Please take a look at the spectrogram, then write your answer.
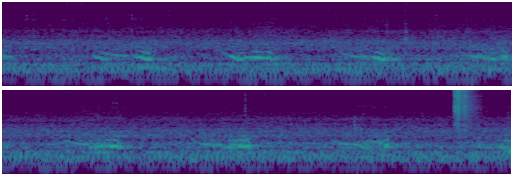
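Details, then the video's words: Sleeping black golden British Shorthair father cat cuddling mother cat and kittens, snoring loudly: low rhythmic rasping breaths repeated about every one and a half seconds over a steady purr-like rumble, a brief click near the end. "hugs all to sleep and snoring loudly"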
